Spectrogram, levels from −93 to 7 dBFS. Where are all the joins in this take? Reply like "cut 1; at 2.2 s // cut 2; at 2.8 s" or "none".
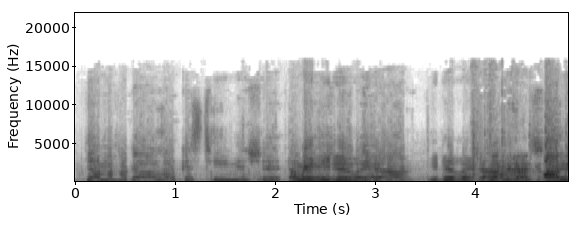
cut 1; at 2.1 s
